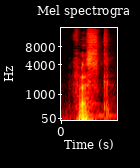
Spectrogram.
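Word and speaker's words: fusca: في ناس بتنطقها فاسكا وفي ناس بتنطقها فوسكا، إنما هي الأصح لامينا فاسكا.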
